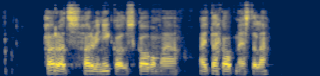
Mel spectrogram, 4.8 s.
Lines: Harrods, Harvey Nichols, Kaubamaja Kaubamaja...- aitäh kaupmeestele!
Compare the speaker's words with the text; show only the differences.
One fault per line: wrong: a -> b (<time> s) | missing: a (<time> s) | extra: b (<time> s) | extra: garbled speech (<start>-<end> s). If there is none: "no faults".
missing: Kaubamaja (2.7 s)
